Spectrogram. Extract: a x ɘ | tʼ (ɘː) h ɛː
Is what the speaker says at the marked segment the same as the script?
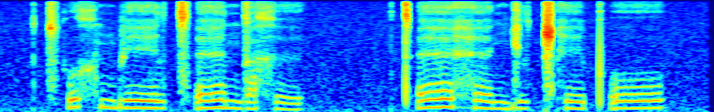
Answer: no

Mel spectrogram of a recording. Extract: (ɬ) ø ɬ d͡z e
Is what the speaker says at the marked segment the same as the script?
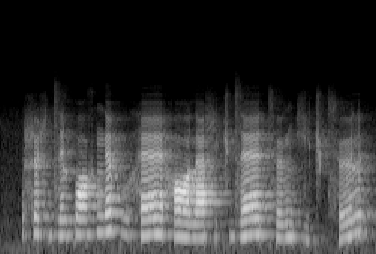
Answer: yes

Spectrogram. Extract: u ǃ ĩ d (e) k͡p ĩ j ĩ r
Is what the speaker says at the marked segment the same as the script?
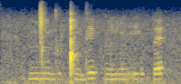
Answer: yes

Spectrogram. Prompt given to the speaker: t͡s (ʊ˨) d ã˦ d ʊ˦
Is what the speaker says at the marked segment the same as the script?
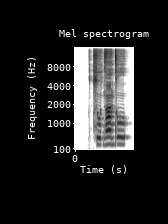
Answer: yes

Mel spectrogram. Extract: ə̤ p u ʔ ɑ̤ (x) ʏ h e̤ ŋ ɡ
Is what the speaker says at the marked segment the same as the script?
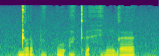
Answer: no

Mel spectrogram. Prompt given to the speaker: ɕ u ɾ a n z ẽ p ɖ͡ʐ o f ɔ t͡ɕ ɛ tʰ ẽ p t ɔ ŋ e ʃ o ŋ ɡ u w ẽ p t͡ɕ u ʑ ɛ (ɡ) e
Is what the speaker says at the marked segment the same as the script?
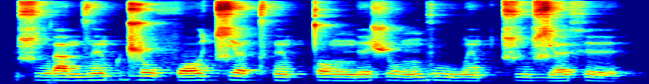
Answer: no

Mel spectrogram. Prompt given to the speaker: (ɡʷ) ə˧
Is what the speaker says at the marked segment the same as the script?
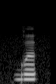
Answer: yes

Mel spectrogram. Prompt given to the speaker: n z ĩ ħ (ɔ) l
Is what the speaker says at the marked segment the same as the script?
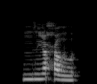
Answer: no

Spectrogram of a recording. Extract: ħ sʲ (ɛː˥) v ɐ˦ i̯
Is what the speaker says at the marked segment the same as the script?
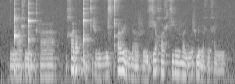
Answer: no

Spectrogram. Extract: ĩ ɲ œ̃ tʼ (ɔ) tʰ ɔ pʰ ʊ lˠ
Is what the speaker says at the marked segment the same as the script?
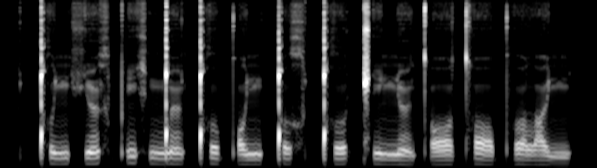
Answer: yes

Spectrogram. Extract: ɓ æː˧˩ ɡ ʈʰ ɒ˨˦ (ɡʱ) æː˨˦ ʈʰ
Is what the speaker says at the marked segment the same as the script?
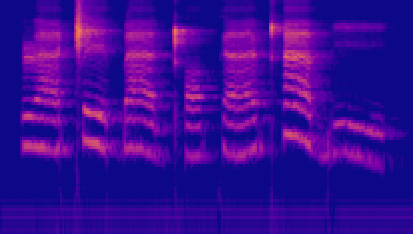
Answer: no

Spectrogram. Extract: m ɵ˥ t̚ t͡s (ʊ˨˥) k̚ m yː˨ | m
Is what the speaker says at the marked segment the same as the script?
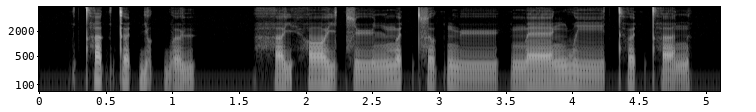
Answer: yes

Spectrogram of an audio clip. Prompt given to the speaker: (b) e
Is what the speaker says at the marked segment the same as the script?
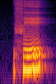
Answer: no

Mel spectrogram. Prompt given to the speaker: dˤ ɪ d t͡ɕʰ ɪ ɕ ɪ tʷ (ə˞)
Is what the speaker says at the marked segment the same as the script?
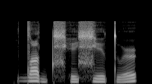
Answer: yes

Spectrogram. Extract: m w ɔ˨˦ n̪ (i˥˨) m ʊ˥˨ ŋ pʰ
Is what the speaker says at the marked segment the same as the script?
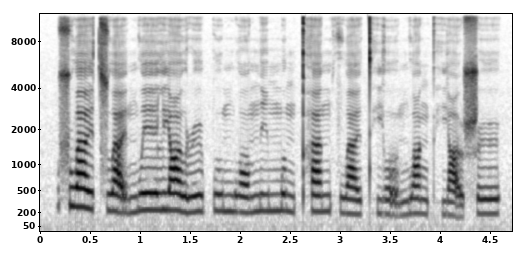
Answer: no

